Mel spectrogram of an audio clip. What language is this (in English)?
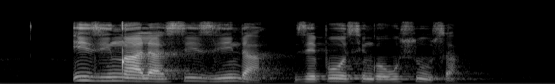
Zulu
